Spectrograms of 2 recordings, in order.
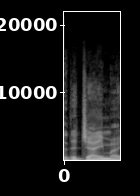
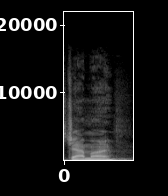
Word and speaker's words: Jammo: and he said he said your name wrong initially yeah the jamer yeah it's jammo but then I think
